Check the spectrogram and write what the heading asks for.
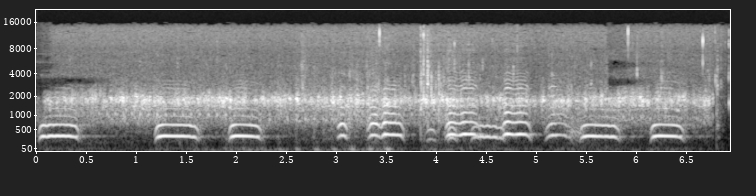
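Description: Great horned owls hoot in a steady series of deep, soft calls, two voices overlapping in a quick back-and-forth, heard clearly over a constant hiss of night insects.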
